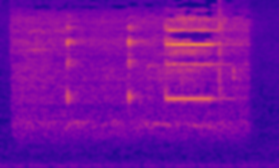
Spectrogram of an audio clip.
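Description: Club-winged Manakin wing sound: two sharp ticks about half a second apart, then a ringing, violin-like tone held for a third of a second.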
